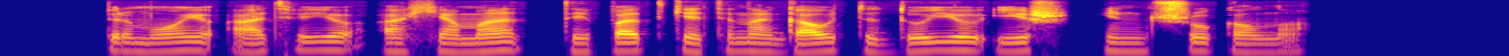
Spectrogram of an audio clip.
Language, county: Lithuanian, Klaipėda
